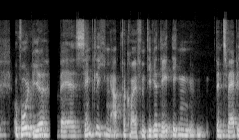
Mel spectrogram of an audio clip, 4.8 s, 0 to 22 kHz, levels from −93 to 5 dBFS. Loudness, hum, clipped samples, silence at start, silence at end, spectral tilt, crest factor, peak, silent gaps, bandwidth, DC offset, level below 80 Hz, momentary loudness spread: -17 LUFS; none; under 0.1%; 0 s; 0 s; -5.5 dB/octave; 16 dB; 0 dBFS; none; 12.5 kHz; under 0.1%; -52 dBFS; 8 LU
